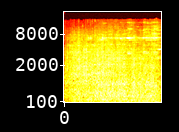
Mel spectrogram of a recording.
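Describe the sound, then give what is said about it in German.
An old tram arrives at the mountain station on Mount Snaefell, with a steady, dense rumble of wheels on rail at even loudness throughout. “Gut 30 Minuten, nachdem sie an der Küste losgefahren ist, erreicht die alte Tram die Bergstation.”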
